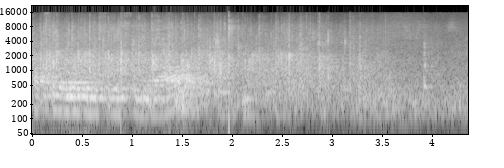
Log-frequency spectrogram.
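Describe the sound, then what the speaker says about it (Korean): Applause from a church congregation at a Wednesday worship service, a dense and steady wash of clapping that fills the room and slowly thins toward the end. "감사의 영광 박수 올려드리겠습니다"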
